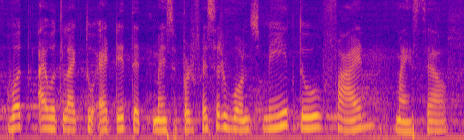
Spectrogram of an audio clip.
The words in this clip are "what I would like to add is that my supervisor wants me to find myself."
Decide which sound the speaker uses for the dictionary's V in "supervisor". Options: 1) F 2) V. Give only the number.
1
